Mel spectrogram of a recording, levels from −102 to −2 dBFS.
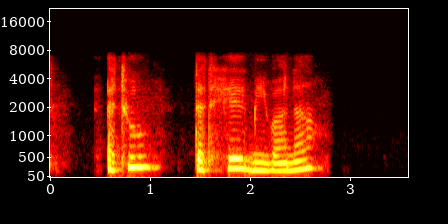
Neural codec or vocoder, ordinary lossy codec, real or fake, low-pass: vocoder, 22.05 kHz, 80 mel bands, WaveNeXt; Opus, 24 kbps; fake; 7.2 kHz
